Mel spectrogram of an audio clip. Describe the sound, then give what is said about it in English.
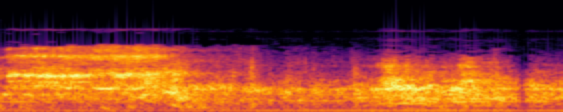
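A wolf inside a shed, in front of a colt, snarls and growls without pause. It is a harsh, rasping sound that stays loud throughout, with a few sharper yelping bursts toward the end and no talking. “Yeah, listen to that. That's a wolf.”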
